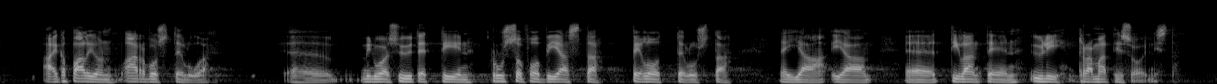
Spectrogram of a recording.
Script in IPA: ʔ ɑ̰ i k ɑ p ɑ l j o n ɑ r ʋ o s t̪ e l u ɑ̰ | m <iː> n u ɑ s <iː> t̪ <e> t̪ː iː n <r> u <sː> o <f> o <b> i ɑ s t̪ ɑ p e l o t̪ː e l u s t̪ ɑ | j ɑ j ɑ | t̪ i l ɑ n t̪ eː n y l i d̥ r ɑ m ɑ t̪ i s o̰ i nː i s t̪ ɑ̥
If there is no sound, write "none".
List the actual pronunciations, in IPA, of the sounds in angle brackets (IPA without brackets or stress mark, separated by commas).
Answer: i, yː, e, r, sː, f, b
